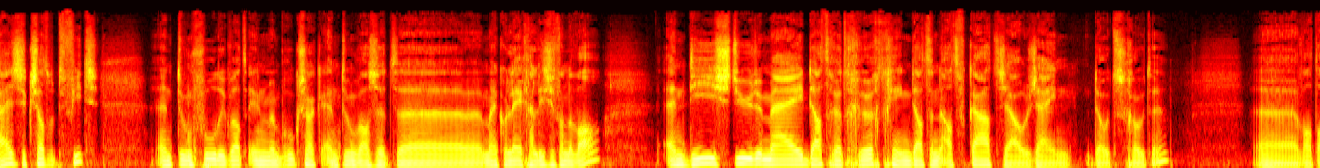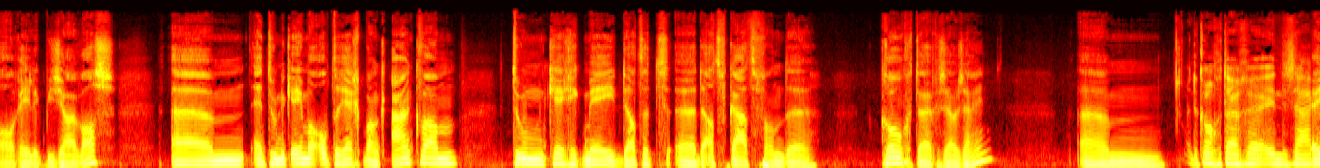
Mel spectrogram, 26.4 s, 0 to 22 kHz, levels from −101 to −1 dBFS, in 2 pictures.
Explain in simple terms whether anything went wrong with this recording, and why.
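Nothing went wrong here.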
